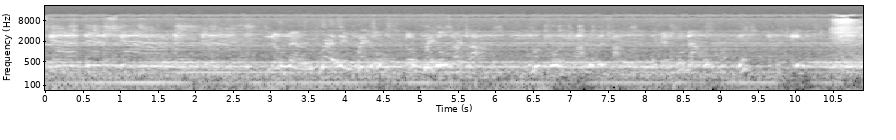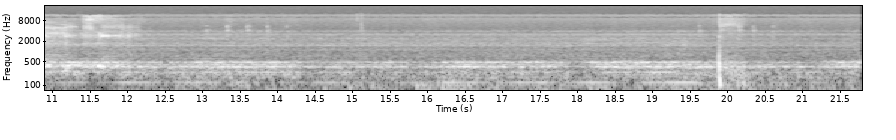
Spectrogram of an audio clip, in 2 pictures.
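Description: Music plays through a television's speakers.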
